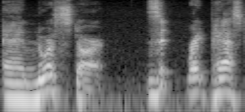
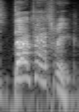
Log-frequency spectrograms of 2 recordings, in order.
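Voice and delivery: much higher, a sharp frightened warning; shrill warning. Retold or imitated. Marina warns Puck off in a sudden high cry. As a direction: snap it out high as she turns feral.

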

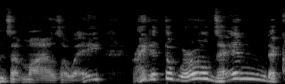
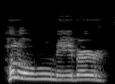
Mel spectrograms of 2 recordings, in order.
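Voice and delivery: raised, louder friendly hail; calling out; 8 semitones higher, 6 dB louder than usual. Acted. Hedgehog greeting a rabbit by the path, calling out. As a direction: call over to a neighbour.

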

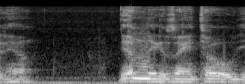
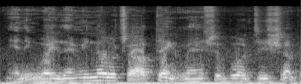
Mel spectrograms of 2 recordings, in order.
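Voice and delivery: usual speaking voice

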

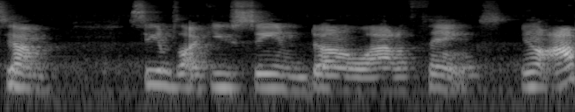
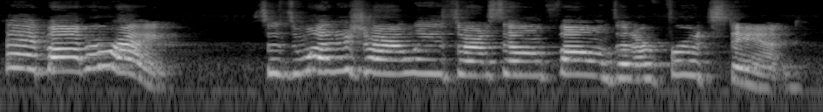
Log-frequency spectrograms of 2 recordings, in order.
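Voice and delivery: loud, high holler to someone far off; high-pitched shouted question; yelling across; 10 semitones higher, 10 dB louder than usual. Acted. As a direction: call out a question at the top of your voice. Calling out to Bobby Ray.

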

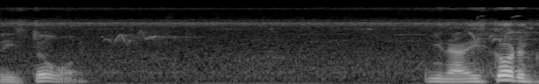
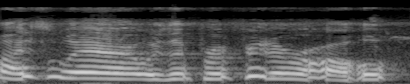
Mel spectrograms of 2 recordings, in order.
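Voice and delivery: high, loud laughing protest; 8 semitones higher, 5 dB louder than usual. Real, not acted. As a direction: swear it through laughter.

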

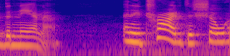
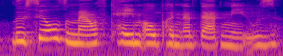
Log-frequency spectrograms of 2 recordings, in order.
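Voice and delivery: plain reading voice

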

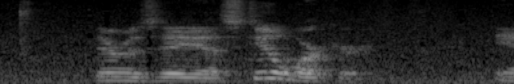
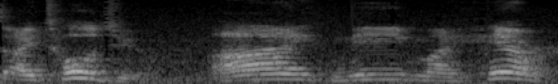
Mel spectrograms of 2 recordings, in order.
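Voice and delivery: higher, emphatic mock exasperation; retold fury; 4 semitones higher than usual. Steel worker confronting apprentice downstairs, exasperated. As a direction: hammer it home, stretching the last words. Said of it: "the guy goes crazy".

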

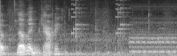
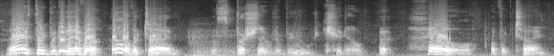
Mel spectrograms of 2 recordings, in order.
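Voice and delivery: lightly voiced villain; 4 semitones lower than usual. Voicing game character.

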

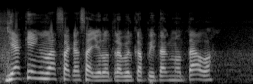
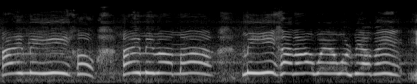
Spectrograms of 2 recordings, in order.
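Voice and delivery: imitated screaming. Guapón screaming for his family as the boat floods, imitated wail. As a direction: cry out in acted terror of dying. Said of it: "empieza a gritar".

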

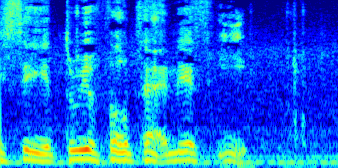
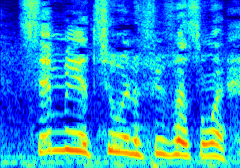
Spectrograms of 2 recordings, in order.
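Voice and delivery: pleading ask; 7 semitones higher, faster than usual. Real, not acted. Begging viewers for wine money.

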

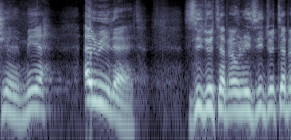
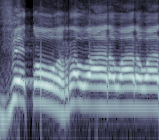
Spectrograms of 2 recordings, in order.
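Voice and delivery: excited; 6 dB louder than usual. Real, not acted. Salesman raving over a new sofa.

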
